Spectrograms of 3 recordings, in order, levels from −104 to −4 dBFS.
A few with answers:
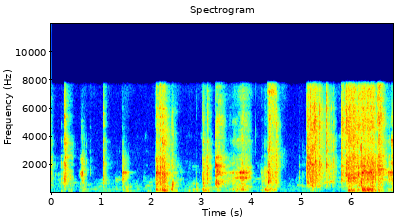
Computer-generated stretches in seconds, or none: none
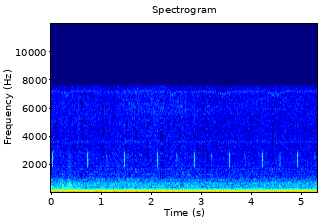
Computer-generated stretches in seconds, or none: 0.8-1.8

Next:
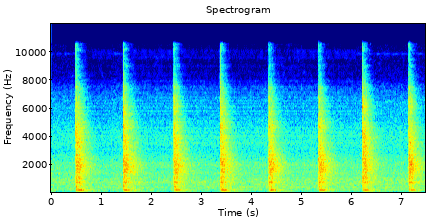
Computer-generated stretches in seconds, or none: 0.6-1.2; 1.6-6.1

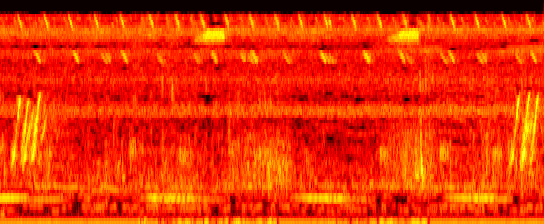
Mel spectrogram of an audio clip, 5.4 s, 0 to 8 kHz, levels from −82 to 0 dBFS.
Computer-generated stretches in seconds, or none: 1.4-2.8; 3.3-4.3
